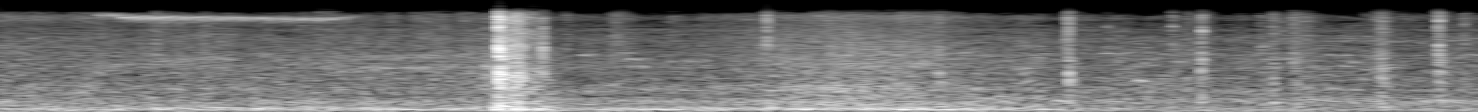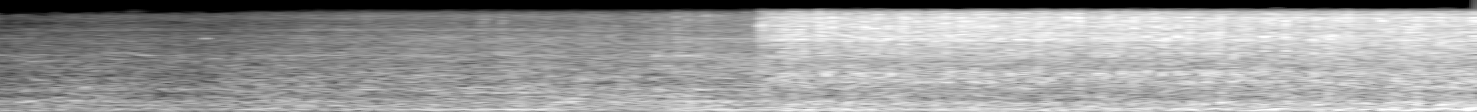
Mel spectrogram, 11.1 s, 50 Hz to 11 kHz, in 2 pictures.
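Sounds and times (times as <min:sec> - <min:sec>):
toy electric motor running: 0:08.4 - 0:11.0.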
